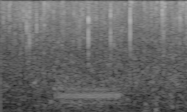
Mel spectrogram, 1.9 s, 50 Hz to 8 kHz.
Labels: {"label": "biophony, croak", "recorder": "SoundTrap 500"}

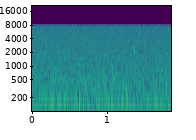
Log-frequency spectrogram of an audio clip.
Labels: {"label": "ambient", "recorder": "HydroMoth"}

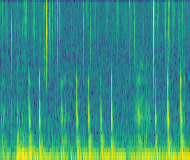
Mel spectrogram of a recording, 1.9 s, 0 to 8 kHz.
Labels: {"label": "biophony, knock", "recorder": "SoundTrap 300"}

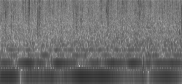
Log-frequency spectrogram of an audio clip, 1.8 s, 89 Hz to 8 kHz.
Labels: {"label": "biophony, midshipman", "recorder": "SoundTrap 500"}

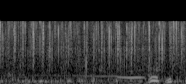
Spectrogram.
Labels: {"label": "biophony, cascading saw", "recorder": "SoundTrap 600 or HydroMoth"}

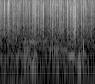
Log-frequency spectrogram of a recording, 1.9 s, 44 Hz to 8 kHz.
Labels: {"label": "biophony, cascading saw", "recorder": "SoundTrap 600 or HydroMoth"}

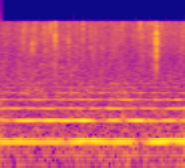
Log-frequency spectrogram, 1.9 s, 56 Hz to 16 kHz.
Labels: {"label": "biophony, midshipman", "recorder": "SoundTrap 500"}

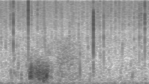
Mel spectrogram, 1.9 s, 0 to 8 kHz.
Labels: {"label": "biophony, growl", "recorder": "SoundTrap 600 or HydroMoth"}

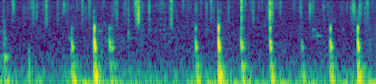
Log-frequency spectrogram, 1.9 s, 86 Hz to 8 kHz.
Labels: {"label": "biophony, knock", "recorder": "SoundTrap 300"}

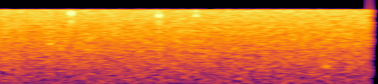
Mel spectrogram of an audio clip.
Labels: {"label": "ambient", "recorder": "HydroMoth"}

